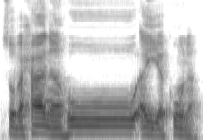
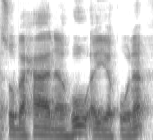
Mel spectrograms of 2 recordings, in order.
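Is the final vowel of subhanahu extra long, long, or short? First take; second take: extra long; short. First: The final vowel of subhanahu is held extra long. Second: The final vowel of subhanahu is short. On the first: The speaker calls it right. "that med gives us an even more extension" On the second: The speaker calls it wrong. "we're not going to just say"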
